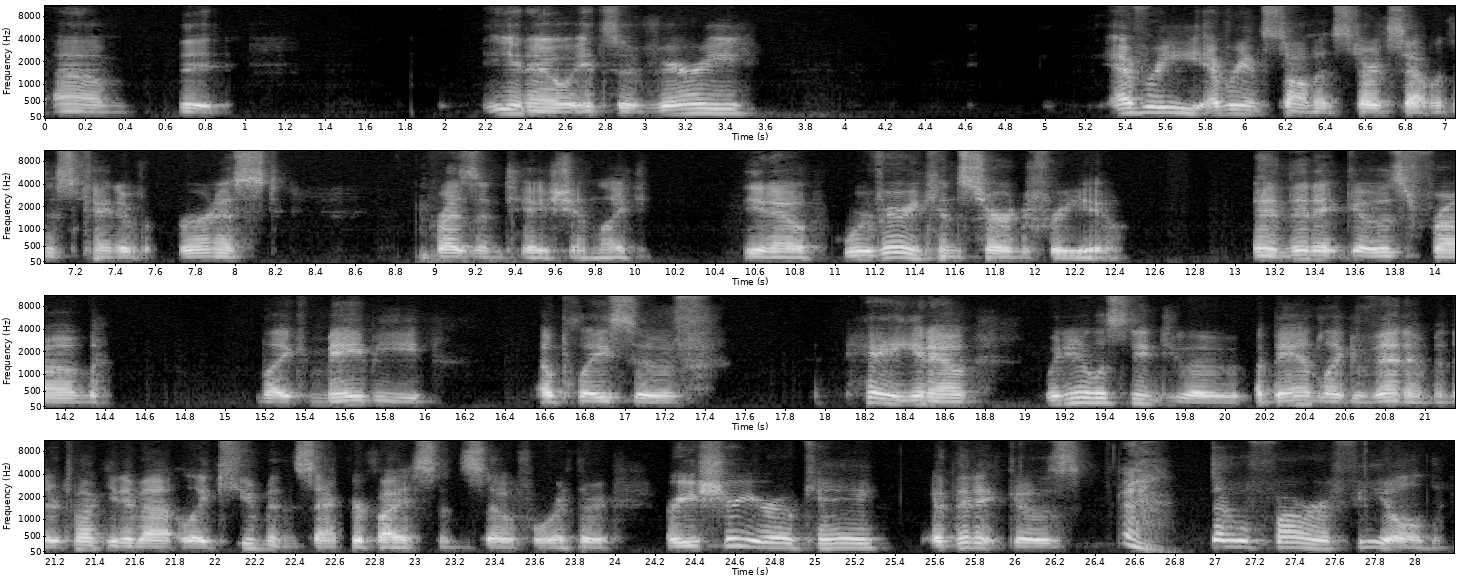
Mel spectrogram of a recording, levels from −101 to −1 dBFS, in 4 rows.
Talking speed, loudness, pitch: 150 wpm, -20 LUFS, 130 Hz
